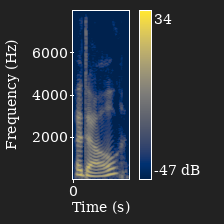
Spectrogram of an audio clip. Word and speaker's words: Adel: my mom's name was adele and no not like the singer adele i mean pronounced the same way spelled differently there is no e on the end um my mom was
